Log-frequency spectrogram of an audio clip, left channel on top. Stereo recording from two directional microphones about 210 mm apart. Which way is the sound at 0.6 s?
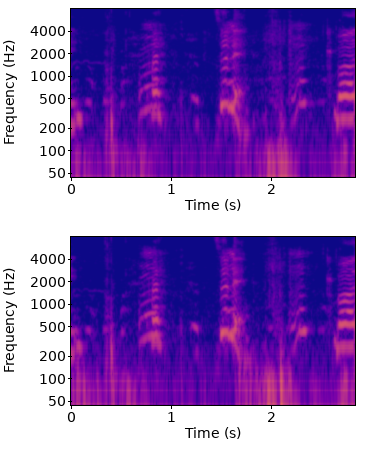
30° right (ahead or behind).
